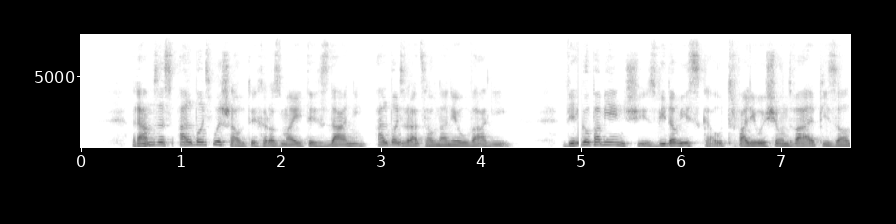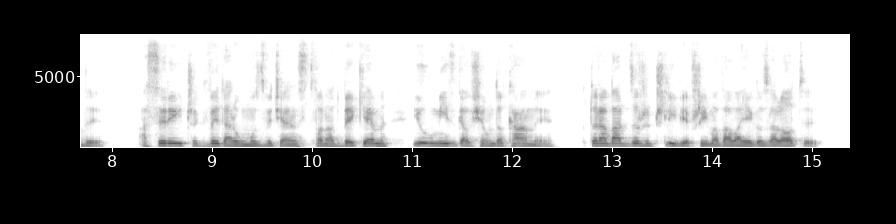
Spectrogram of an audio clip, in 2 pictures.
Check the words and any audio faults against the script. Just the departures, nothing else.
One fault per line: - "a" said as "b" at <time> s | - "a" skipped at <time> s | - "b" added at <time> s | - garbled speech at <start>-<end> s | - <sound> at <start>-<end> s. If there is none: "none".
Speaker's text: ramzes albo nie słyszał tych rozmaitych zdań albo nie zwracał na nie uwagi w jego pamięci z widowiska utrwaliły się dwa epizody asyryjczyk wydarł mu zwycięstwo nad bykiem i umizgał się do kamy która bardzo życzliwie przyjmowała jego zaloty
- "nie" skipped at 1.2 s
- "nie" skipped at 3.2 s
- dropout at 5.0-5.0 s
